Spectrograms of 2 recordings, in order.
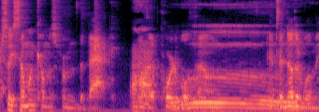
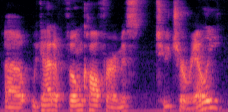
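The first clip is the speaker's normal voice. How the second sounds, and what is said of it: Put-on Southern accent. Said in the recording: “she has a southern accent ... Is that your southern accent?”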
